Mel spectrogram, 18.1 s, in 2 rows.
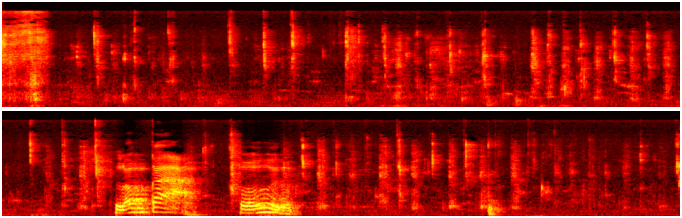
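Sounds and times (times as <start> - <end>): chewing with wet lip smacks: 0.9 - 10.6, 11.7 - 18.0.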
